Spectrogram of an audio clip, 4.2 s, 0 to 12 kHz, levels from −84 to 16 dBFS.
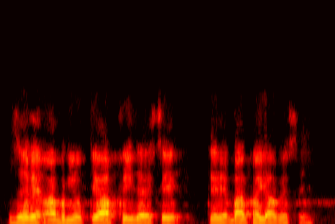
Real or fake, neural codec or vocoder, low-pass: fake; codec, 16 kHz, 2 kbps, FreqCodec, smaller model; 7.2 kHz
